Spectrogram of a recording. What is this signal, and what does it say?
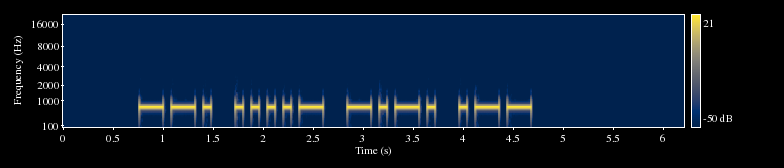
Morse code, heard as a keyed tone, about 15 wpm, 700 Hz. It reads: G4CW
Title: DXCC-100 Call Signs - 4 Characters - 15wpm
